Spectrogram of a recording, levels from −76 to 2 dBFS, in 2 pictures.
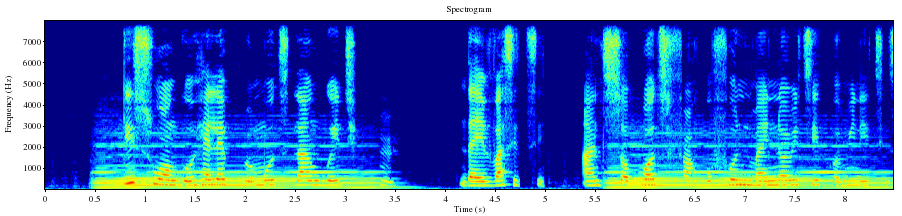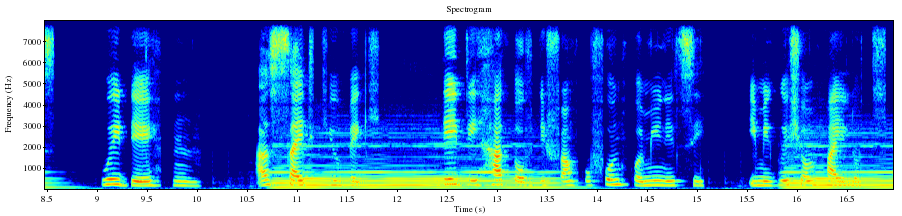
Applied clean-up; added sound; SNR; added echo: none; Bowed string instrument; 3 dB; none.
